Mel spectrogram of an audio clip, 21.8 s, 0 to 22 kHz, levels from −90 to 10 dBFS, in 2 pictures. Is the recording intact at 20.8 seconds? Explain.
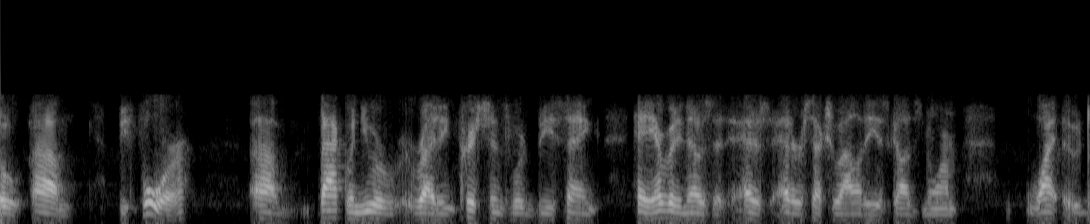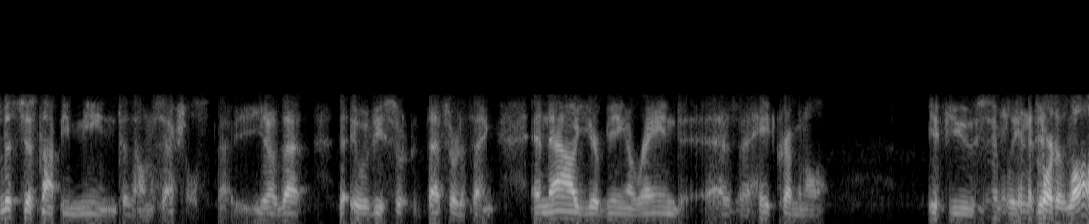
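No. From 20.78 to 20.89 s there is VoIP packet loss concealed by the speech codec. About 30 ms of audio went missing, consistent with a single lost frame. The decoder filled the gap by extending its last pitch and spectral shape at falling gain, so the sound turns briefly into a buzzy tone or coloured noise that fades before recovering.

That moment also sits within the G.723.1 codec damage heard across the whole clip. The band is limited to roughly 300 Hz to 3.4 kHz, and the heavy coding, consistent with a bitrate near 6 kbit/s, leaves the speech muffled and hoarse with smeared consonants.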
